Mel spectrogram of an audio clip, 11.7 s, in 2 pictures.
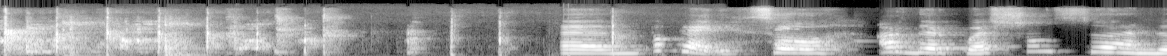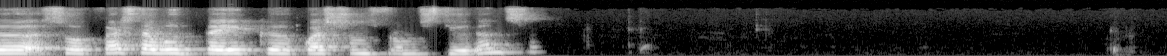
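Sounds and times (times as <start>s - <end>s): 
online audience clapping hands: 0.0s - 3.3s
speech: 2.8s - 8.6s.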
